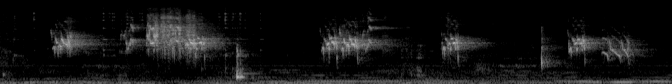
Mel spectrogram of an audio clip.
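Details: Australian parrot chicks begging while being fed by their parents: harsh, buzzy squawking bursts in clusters of about half a second to a second, separated by short pauses, with a faint low hum beneath.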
